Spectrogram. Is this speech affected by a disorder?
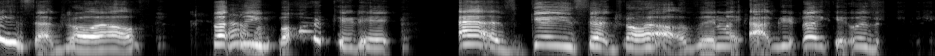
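Yes: cerebral palsy.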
